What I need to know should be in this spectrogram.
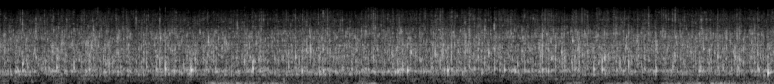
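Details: Steady rushing, trickling water of ear irrigation during clinic ear wax removal performed under a microscope.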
